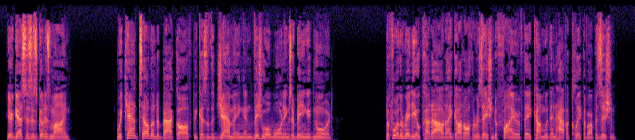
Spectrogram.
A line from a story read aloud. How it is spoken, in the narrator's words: irritated look and yelled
